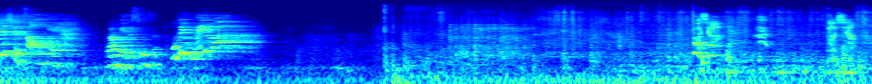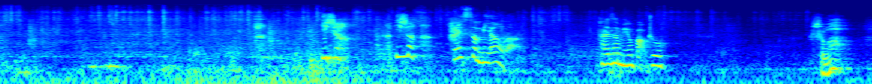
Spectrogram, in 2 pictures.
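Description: A middle-aged woman speaks angrily.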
